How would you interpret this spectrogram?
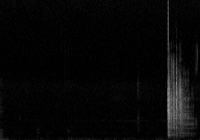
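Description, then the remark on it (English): After a few quiet seconds, a small hard die drops and clatters briefly on a tabletop, a sharp bright rattle that bounces a few times and settles within half a second. “Wait. A dice. Again.”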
